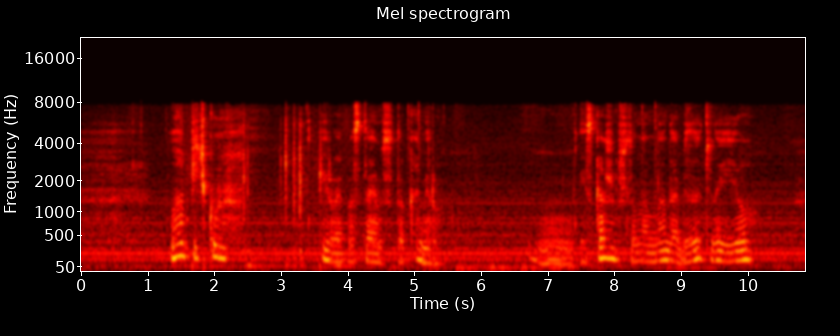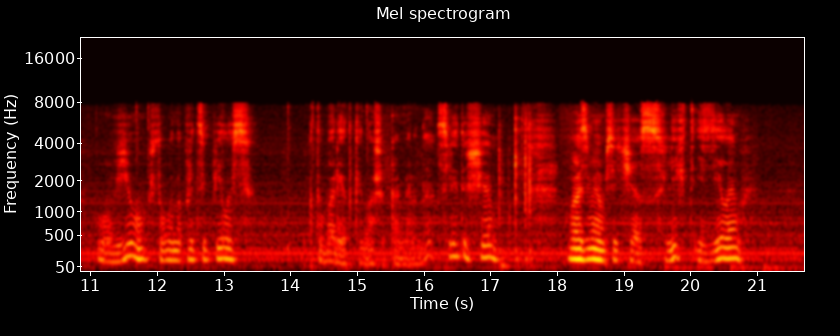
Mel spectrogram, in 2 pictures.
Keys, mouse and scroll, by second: 5.1 shift+a, 8.7-15.1 drag.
